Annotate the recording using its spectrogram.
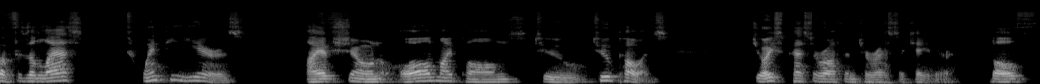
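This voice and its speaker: Somewhat breathy and medium in pitch, a man's voice moves at a very slow pace with lively intonation. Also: quiet background. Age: 70s. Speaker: poet. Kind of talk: interview conversation. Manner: halting.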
